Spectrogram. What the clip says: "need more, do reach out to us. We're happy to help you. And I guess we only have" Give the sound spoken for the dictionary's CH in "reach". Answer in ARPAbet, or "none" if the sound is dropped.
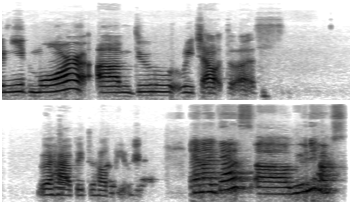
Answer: CH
